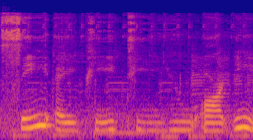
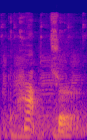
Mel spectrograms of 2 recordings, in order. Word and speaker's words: capture: ออก capt นะ คะ ออก เป็น CH นะ คะ ออก เสียง คล้าย ๆ ออก เสียง ช ฉาก สั้น ๆ นะ คะ Capture Capture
